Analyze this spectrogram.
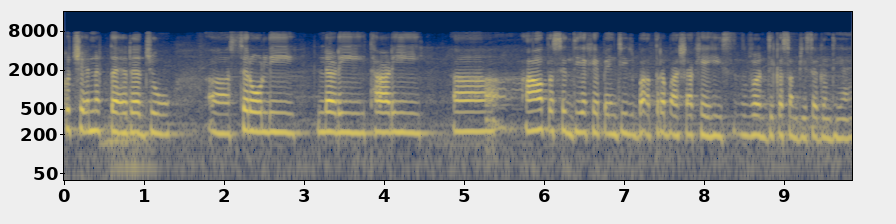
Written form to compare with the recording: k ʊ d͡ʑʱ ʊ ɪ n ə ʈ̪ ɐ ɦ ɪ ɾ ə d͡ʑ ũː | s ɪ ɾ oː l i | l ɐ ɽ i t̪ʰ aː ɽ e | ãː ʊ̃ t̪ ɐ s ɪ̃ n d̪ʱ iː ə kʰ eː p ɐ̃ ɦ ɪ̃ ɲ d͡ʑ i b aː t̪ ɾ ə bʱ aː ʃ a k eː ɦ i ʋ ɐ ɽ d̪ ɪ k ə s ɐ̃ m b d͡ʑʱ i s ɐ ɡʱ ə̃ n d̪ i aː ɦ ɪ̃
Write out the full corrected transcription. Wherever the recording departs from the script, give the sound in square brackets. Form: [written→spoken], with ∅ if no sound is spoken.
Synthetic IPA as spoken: k ʊ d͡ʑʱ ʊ ɪ n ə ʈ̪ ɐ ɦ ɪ ɾ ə d͡ʑ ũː | s ɪ ɾ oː l i | l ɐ ɽ i t̪ʰ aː ɽ [e→i] | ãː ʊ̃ t̪ ɐ s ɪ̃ n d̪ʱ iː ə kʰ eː p ɐ̃ ɦ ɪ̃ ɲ d͡ʑ i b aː t̪ ɾ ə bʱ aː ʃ a [k→kʰ] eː ɦ i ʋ ɐ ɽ d̪ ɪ k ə s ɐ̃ m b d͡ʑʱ i s ɐ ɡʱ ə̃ n d̪ i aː ɦ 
